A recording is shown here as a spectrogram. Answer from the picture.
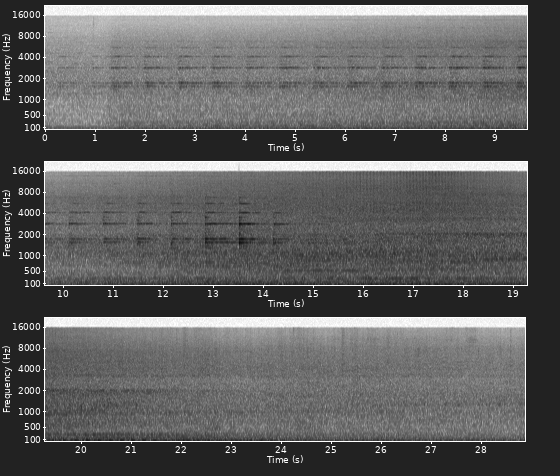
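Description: Freight train passing close by: diesel locomotives rumble in, loudest as they go by about halfway through, followed by the steady rolling of autorack cars. Higher pitched tones, broken at short regular intervals, sound until the locomotives pass.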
